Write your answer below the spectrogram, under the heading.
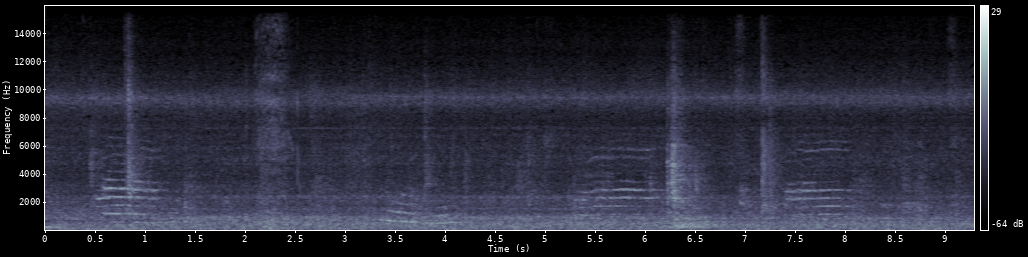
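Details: A cat gives several short harmonic meows spread across the recording, near the start, middle and later, over a steady rumbling, train-like background noise.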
